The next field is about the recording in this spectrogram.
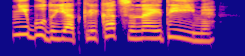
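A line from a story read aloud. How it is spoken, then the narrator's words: Shouting back. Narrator (Russian): крикнула в ответ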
